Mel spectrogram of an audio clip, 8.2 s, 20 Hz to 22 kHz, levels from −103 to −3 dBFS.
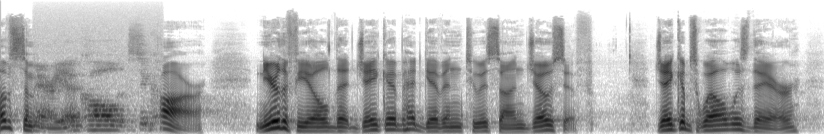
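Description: From 0.34 to 1.61 s, the close microphone's signal likely dropped out, leaving a switch to a distant microphone. The speech abruptly turns roomy and hollow, thinner in the bass and about 5 dB quieter, with background noise sitting around 30 dB below the speech, before snapping back.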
